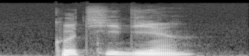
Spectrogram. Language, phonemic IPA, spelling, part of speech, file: French, /kɔ.ti.djɛ̃/, quotidien, adjective / noun, Fr-quotidien.ogg
- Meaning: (adjective) daily; everyday, quotidian, commonplace, mundane; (noun) 1. a daily, a daily paper: a newspaper that is published daily 2. everyday life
